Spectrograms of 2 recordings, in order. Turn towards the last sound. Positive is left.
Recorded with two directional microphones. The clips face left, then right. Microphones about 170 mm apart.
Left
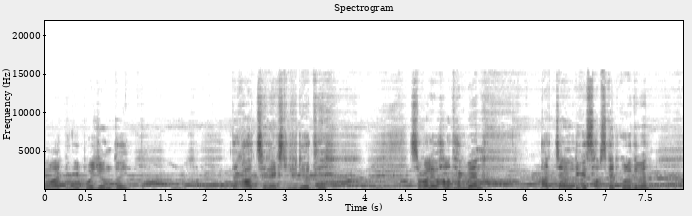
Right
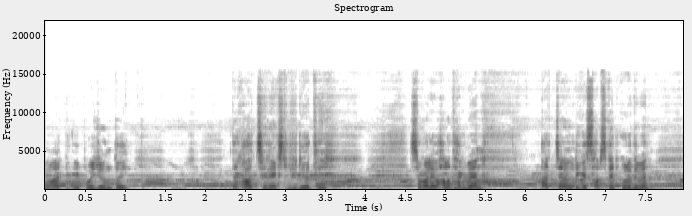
turn(degrees=10)  # may be behind; listen again after turning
